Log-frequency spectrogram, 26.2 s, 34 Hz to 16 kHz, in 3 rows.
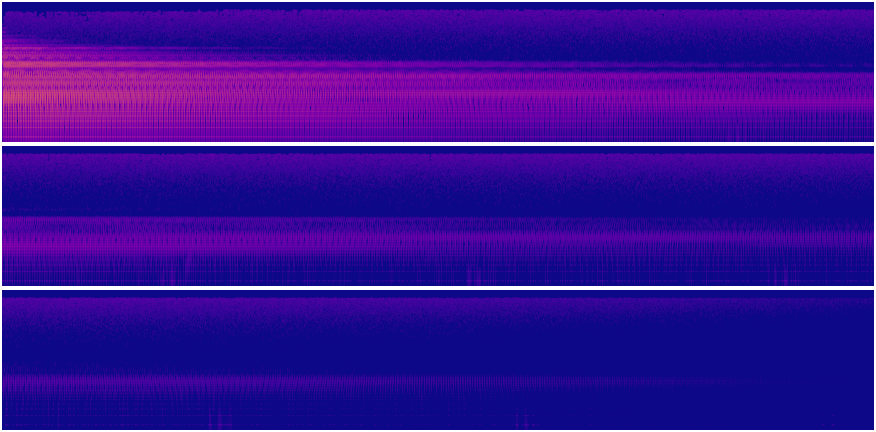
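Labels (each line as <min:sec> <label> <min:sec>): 0:00.0 A piano key is pressed. 0:12.6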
